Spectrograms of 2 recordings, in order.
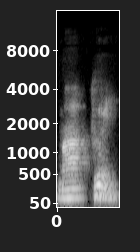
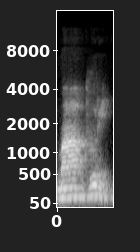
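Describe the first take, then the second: First: The name is said smoothly as one unit. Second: The same.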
